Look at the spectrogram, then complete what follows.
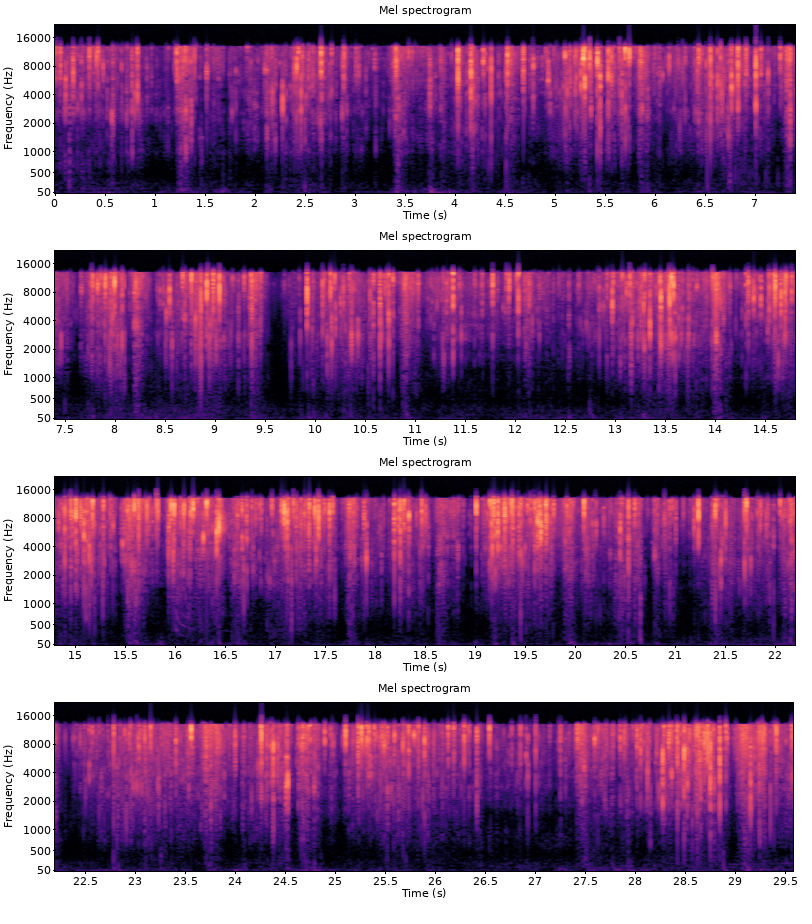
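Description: Clear slime packed with small plastic duck charms being squeezed, kneaded and pulled apart by hand: a dense, continuous run of crackles, clicks and sticky pops.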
